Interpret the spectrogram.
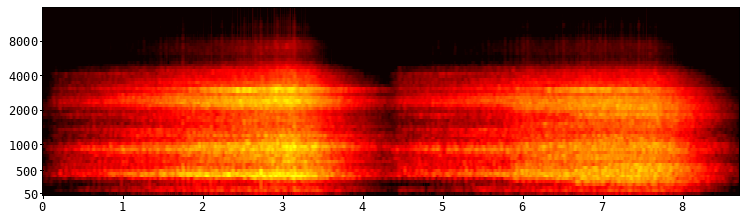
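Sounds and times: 
reverberant horror monster roar growl: 1.1s - 8.5s.

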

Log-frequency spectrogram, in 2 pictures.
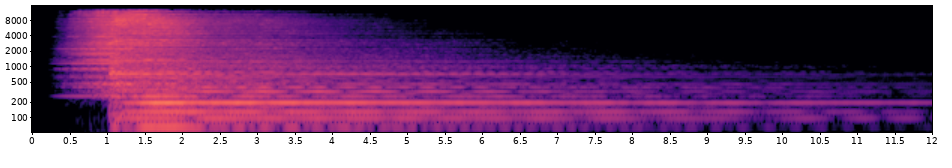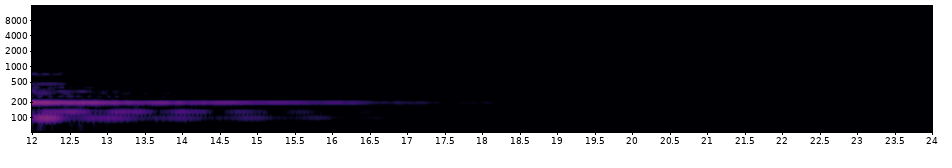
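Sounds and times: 
cinematic dramatic orchestral hit stab: 0.3s - 11.0s.

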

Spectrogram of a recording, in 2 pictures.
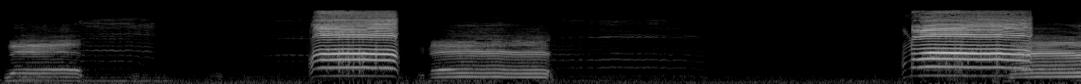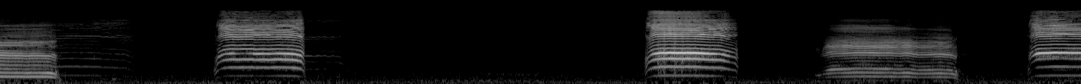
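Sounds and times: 
sheep bleating: 0.1s - 1.7s, 2.7s - 7.1s, 9.1s - 12.2s, 13.0s - 14.2s, 17.3s - 18.2s, 19.0s - 20.4s, 21.1s - 21.6s.

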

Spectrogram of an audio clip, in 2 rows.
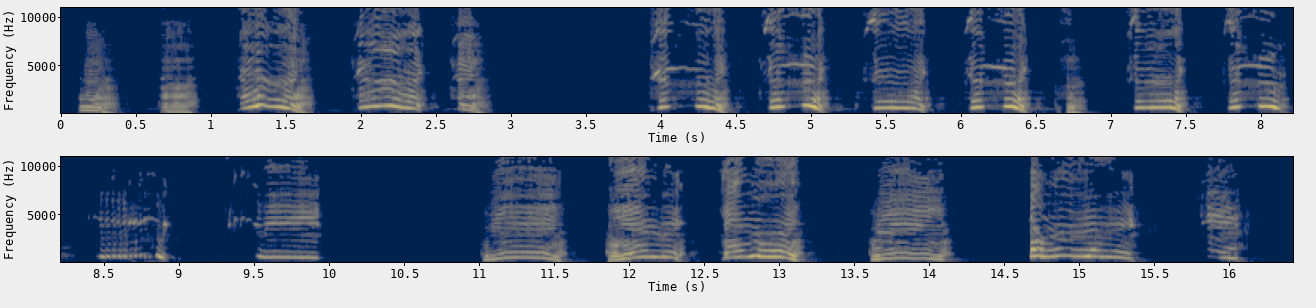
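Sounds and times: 
German Shorthaired Pointer whining: 1.2s - 2.8s, 4.0s - 6.5s, 7.1s - 10.0s, 11.0s - 16.2s.

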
